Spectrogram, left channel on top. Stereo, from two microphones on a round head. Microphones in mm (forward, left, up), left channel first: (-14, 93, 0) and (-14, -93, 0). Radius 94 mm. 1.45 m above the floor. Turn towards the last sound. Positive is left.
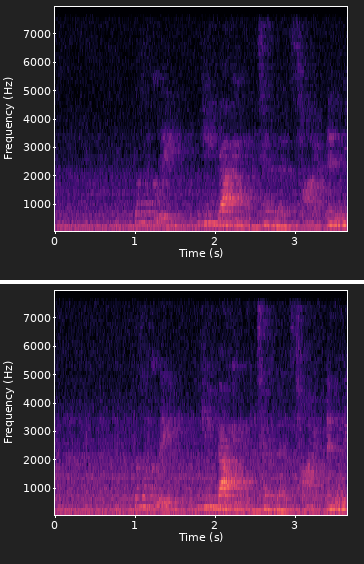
turn(degrees=-60)  # may be behind; listen again after turning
